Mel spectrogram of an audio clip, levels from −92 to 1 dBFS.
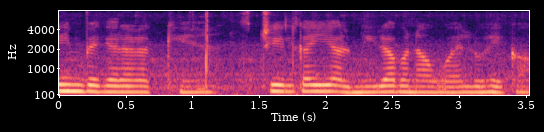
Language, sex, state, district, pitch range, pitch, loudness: Hindi, female, Haryana, Jhajjar, 195-215 Hz, 205 Hz, -16 LUFS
